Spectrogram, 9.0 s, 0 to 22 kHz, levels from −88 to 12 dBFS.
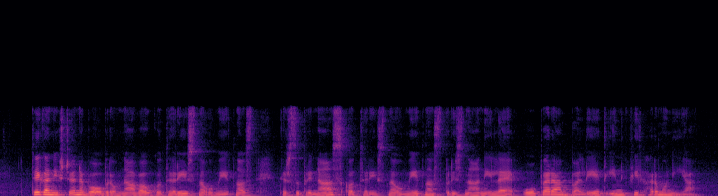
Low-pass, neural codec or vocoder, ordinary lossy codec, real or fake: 9.9 kHz; none; none; real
